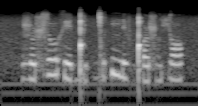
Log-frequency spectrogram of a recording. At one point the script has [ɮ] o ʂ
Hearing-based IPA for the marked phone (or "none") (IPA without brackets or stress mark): ɮ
